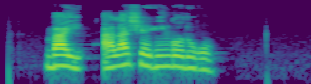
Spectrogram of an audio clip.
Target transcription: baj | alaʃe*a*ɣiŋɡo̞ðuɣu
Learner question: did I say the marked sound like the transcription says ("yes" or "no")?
no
